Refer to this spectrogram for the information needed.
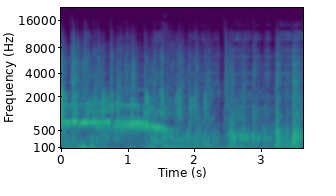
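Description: A crowd applauds with dense, steady clapping that lasts a few seconds, a brief high whistle-like tone gliding downward early on, with no talking over it.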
